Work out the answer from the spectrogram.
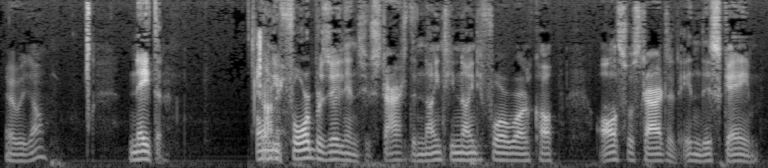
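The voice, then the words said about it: Irish Galway accent. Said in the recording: “I've spent more time in Dublin now than Galway comfortably, and I don't think I've lost my accent ... No, you have not.”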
